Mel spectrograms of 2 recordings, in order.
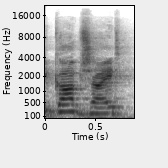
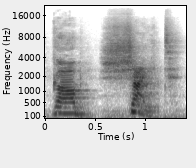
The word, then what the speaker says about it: gobshite: Therefore, we can say you are a gobshite. You talk a lot of Now, don't say gobshit cuz gobshit does not exist. Gobshite. All right, so make sure you get the pronunciation right.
